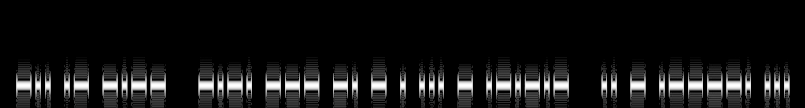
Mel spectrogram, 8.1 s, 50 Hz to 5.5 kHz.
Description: Morse code, heard as a keyed tone, about 25 wpm, 600 Hz. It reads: DAY CONTEST. IT'S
